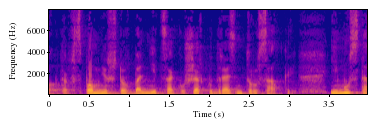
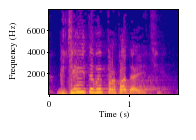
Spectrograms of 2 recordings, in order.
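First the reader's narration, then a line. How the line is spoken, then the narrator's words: Shout. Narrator (Russian): крикнул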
